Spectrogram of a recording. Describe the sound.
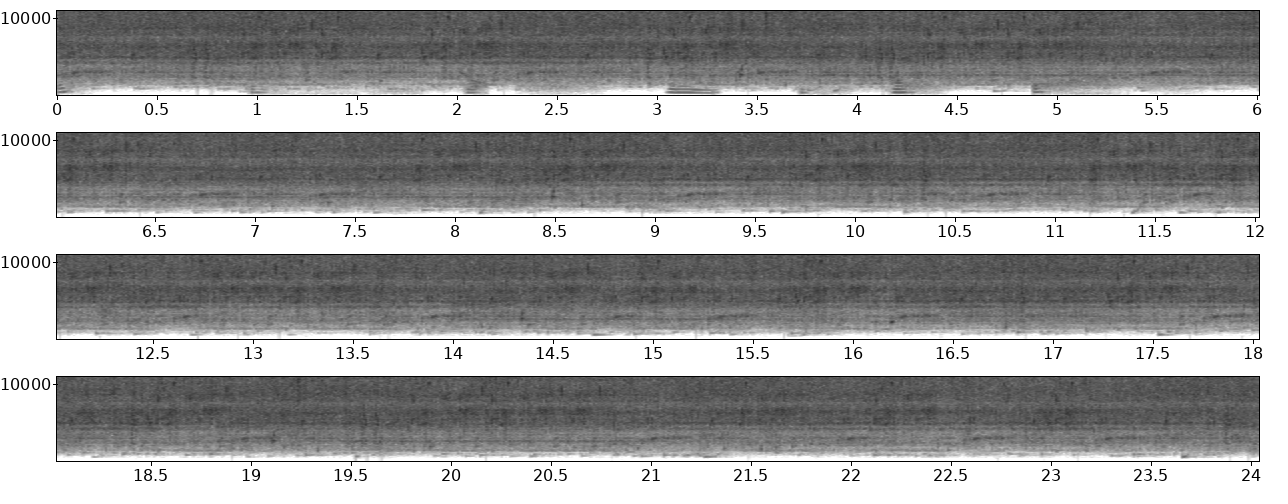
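Tap water runs steadily while rinsing, making a continuous even hiss for the whole clip, with a few brief louder splashes near the start.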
